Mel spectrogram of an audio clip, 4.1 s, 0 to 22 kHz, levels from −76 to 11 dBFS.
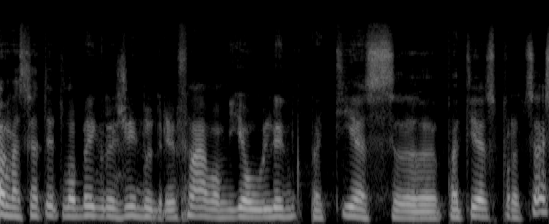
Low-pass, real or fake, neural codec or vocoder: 14.4 kHz; fake; codec, 44.1 kHz, 2.6 kbps, SNAC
